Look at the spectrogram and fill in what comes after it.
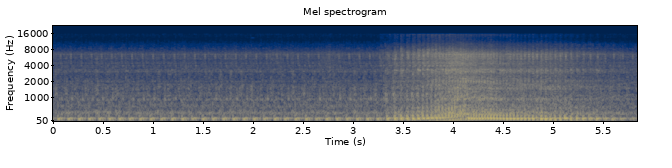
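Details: Yamaha Jupiter Z Robot idling with a harsh rhythmic clatter at about three pulses a second that persists through a throttle blip; rough engine noise, cause under analysis (one-way clutch swapped for a Vega ZR part).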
